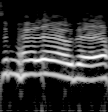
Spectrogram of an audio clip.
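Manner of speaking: hacky, cheap, put-on English accent. Mocking a wrestler's accent bit on TV: Xavier Woods English accent. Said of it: "weirdos in English accents".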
